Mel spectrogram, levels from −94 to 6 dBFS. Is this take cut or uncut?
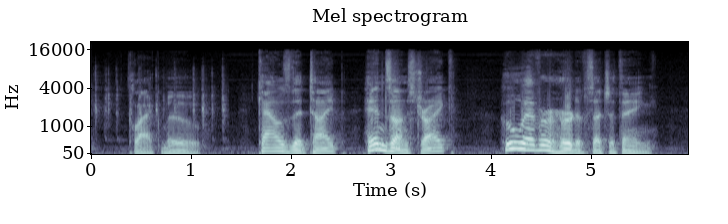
uncut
